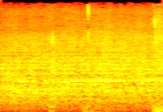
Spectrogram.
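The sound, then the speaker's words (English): Hockey crowd booing the referee during a goal review, a steady, dense roar of many voices that stays loud throughout with no clear breaks. “He doesn't know that they're booing him.”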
